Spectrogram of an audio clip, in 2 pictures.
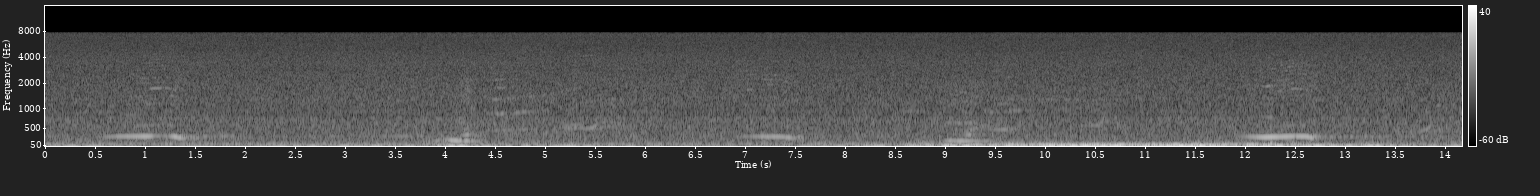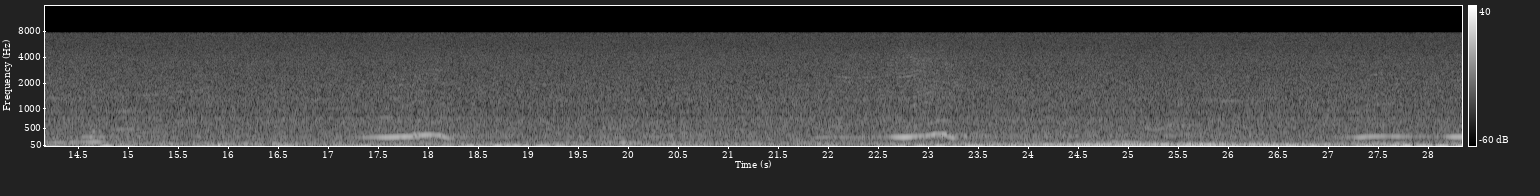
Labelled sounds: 1.0	1.3	humpback whale, 1.6 to 1.8 kHz

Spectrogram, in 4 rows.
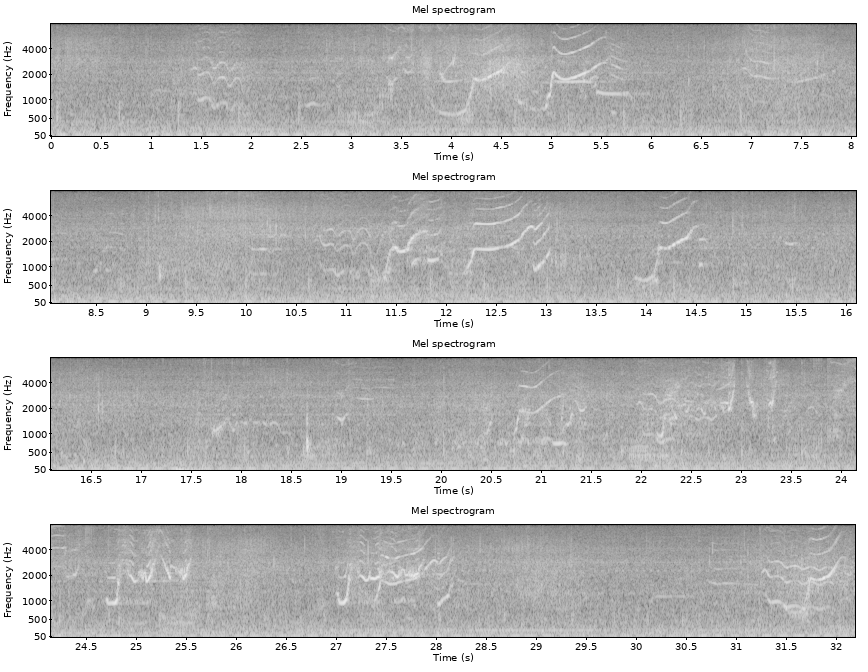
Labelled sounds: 1.3	2.2	killer whale, offshore, 0.48 to 7.6 kHz
3.2	5.9	killer whale, offshore, 0.23 to 8.0 kHz
6.7	7.9	killer whale, offshore, 1.4 to 7.6 kHz
10.0	13.2	killer whale, offshore, 0.43 to 8.0 kHz
13.9	14.7	killer whale, offshore, 0.43 to 8.0 kHz
17.6	18.1	killer whale, offshore, 0.84 to 2.9 kHz
18.8	19.7	killer whale, offshore, 1.0 to 8.0 kHz
20.7	21.4	killer whale, offshore, 1.4 to 6.8 kHz
22.0	22.9	killer whale, offshore, 0.73 to 6.1 kHz
23.8	25.7	killer whale, offshore, 0.75 to 8.0 kHz
26.9	28.7	killer whale, offshore, 0.66 to 7.3 kHz
30.1	32.1	killer whale, offshore, 0.32 to 8.0 kHz

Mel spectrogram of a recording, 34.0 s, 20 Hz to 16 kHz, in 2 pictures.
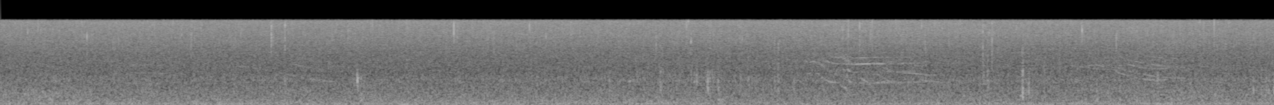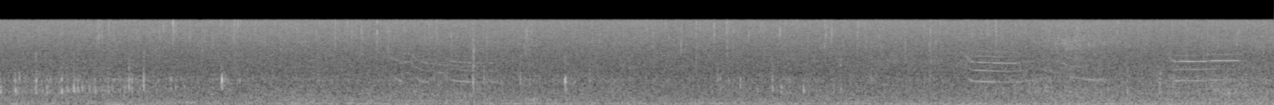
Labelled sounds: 10.7	12.3	killer whale, Bigg's (transient), 1.1 to 2.1 kHz
22.3	22.7	killer whale, Bigg's (transient), 1.3 to 1.8 kHz
23.0	23.3	killer whale, Bigg's (transient), 0.78 to 0.88 kHz
29.9	30.6	killer whale, Bigg's (transient), 0.78 to 2.1 kHz
31.4	31.7	killer whale, Bigg's (transient), 0.88 to 1.0 kHz
32.6	33.5	killer whale, Bigg's (transient), 1.7 to 1.9 kHz

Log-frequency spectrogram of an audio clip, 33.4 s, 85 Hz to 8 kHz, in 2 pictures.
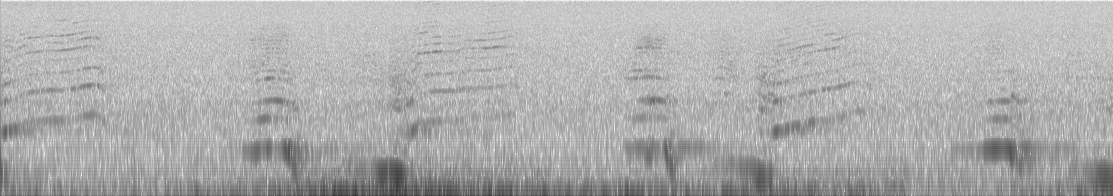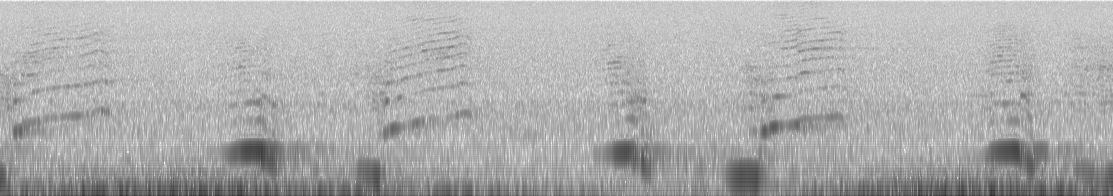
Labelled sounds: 0.0	1.6	humpback whale, 0.83 to 5.0 kHz
3.9	4.3	humpback whale, 0.80 to 0.83 kHz
6.2	7.7	humpback whale, 0.90 to 4.9 kHz
9.5	10.0	humpback whale, 0.80 to 2.9 kHz
11.4	12.9	humpback whale, 0.86 to 3.4 kHz
14.9	15.3	humpback whale, 0.80 to 0.93 kHz
17.1	18.4	humpback whale, 0.90 to 3.8 kHz
20.4	20.8	humpback whale, 0.80 to 0.90 kHz
22.4	23.8	humpback whale, 0.96 to 5.5 kHz
26.1	26.4	humpback whale, 0.80 to 0.90 kHz
28.3	29.4	humpback whale, 0.80 to 5.7 kHz
31.5	32.0	humpback whale, 1.8 to 3.1 kHz

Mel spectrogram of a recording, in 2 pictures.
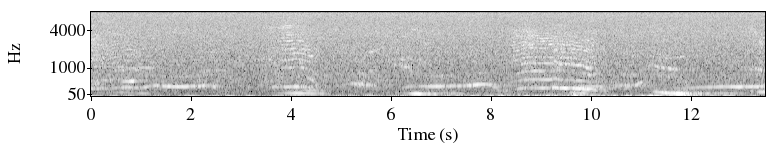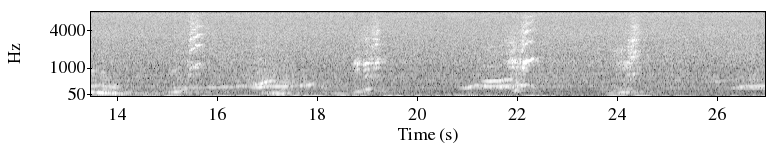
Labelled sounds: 0.5	1.2	humpback whale, 0.90 to 1.1 kHz
3.7	4.5	humpback whale, 0.99 to 4.9 kHz
6.2	6.5	humpback whale, 0.86 to 1.2 kHz
8.5	10.0	humpback whale, 0.80 to 3.1 kHz
11.3	11.8	humpback whale, 0.90 to 1.1 kHz
13.2	13.5	humpback whale, 0.86 to 1.1 kHz
15.4	15.8	humpback whale, 0.93 to 2.4 kHz
18.7	19.4	humpback whale, 0.90 to 2.5 kHz
21.8	22.5	humpback whale, 0.90 to 5.4 kHz
24.2	24.5	humpback whale, 2.6 to 2.9 kHz

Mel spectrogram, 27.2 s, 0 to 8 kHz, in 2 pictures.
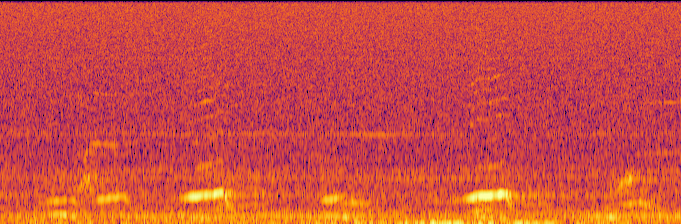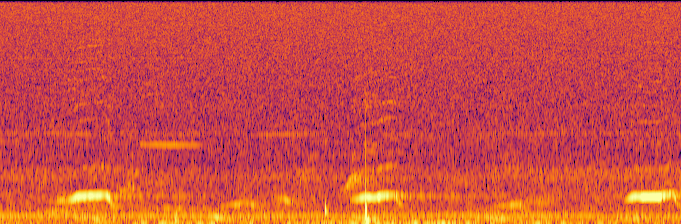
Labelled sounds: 1.8	2.4	humpback whale, 0.96 to 1.2 kHz
3.9	4.3	humpback whale, 0.80 to 2.0 kHz
15.4	15.6	humpback whale, 4.2 to 4.3 kHz
16.4	17.3	humpback whale, 0.93 to 1.2 kHz
21.2	21.5	humpback whale, 1.4 to 1.6 kHz

